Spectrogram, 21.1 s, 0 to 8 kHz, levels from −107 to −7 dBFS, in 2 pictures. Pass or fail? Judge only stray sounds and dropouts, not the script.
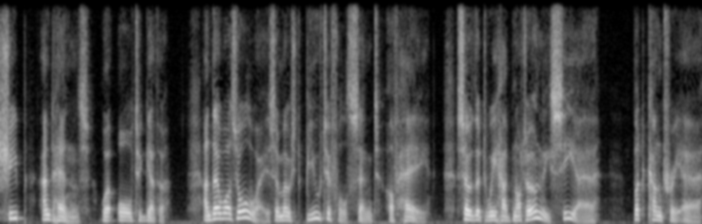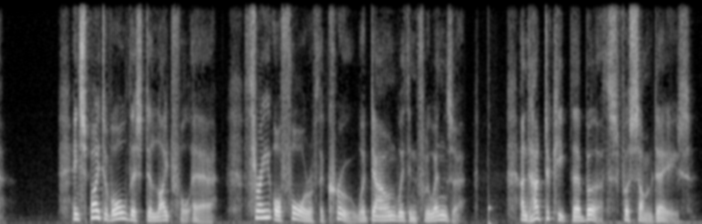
fail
